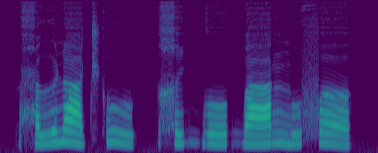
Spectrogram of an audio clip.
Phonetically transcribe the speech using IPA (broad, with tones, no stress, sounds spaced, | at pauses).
ħ ɯː˩˥ ɳ a˥˩ t͡ʃʼ u˥˩ | χ i˩˥ ɡ͡b oː˨˩˦ ɡ͡b aː˨˩˦ ŋ͡m u˩˥ f ʌː˥˩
